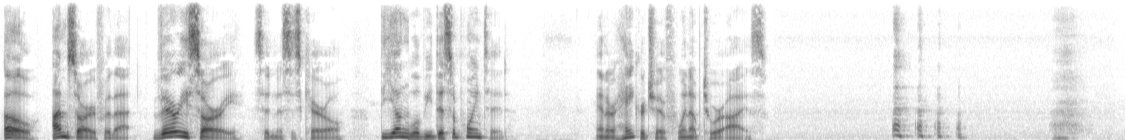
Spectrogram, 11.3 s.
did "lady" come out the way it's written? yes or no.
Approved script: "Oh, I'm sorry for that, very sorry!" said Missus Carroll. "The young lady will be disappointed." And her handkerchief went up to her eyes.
no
